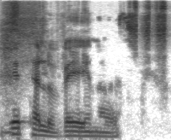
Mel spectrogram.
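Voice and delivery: Little wieners with a German v, slow; drawn-out German-sounding Little wieners; mock German pronunciation. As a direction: say Little wieners as "lettle venners", slowly. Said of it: "repeating the phrase".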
